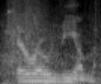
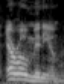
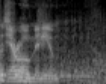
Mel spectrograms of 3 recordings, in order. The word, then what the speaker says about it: Arominium: Yeah, just to finally clear this up, according to the way it's spelled, it would be Aronium. Aronium. It's Arominium. Yeah, it was corrected to me there it multiple is. Yeah, times. You're right. Yeah, it is so Arominium.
